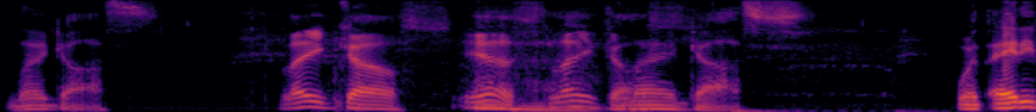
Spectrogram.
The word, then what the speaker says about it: Lagos: It's got 2 whole syllables. Lagos. Lagos.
